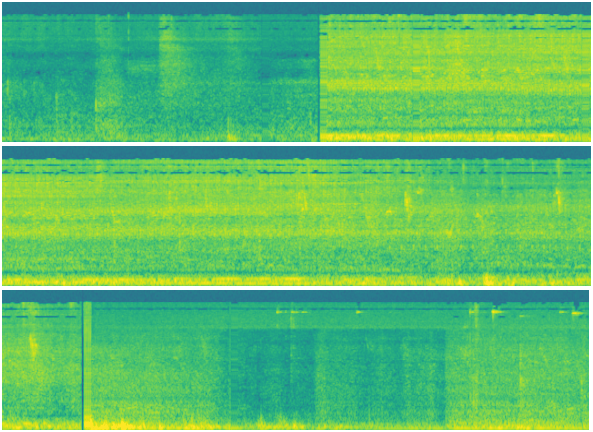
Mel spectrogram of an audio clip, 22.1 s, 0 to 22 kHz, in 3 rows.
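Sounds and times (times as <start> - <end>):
vehicle engine idling: 4.0 - 15.8, 19.9 - 22.0.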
